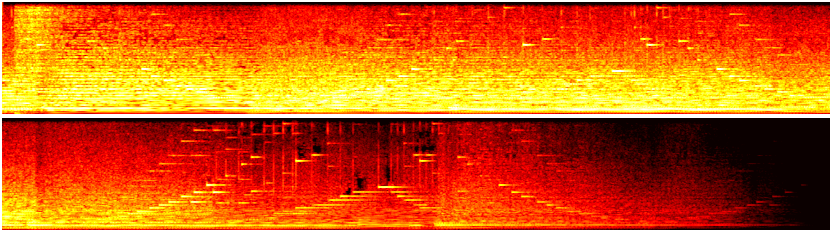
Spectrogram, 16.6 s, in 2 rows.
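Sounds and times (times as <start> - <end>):
classic blues music: 0.0 - 12.3.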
